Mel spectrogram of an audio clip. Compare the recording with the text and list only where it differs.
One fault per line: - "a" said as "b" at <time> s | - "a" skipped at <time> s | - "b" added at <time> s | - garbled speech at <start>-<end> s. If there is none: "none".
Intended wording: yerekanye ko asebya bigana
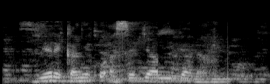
none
